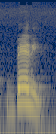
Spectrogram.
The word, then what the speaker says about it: bury: इसका pronunciation यहाँ पे हम लोग करते हैं berry, berry, not bury. ठीक है, berry. जैसे हम लोग स्ट्रॉबेरी होती है, ब्लैकबेरी होती है, तो वैसे ही हम लोग यहाँ पे इसका प्रोनाउंसिएशन बेरी ही करेंगे. इट इज़ नॉट बरी.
